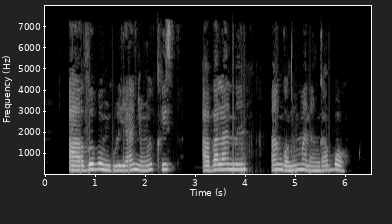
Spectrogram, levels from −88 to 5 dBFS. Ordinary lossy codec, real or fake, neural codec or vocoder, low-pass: AAC, 32 kbps; real; none; 7.2 kHz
